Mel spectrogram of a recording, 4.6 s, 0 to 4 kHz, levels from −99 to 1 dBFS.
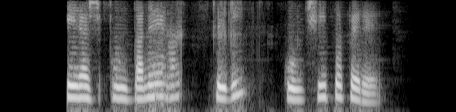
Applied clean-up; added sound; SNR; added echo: neural separator model SepFormer WHAMR!.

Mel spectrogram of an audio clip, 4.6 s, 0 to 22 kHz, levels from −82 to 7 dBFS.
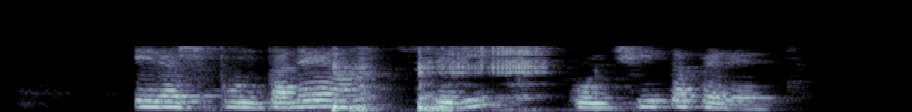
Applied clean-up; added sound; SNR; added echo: classical method WPE with log-MMSE.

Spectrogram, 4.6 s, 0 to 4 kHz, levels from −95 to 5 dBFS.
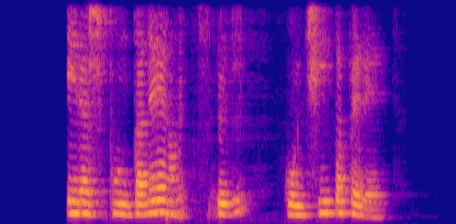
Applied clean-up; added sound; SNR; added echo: neural mask model DeepFilterNet 3.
